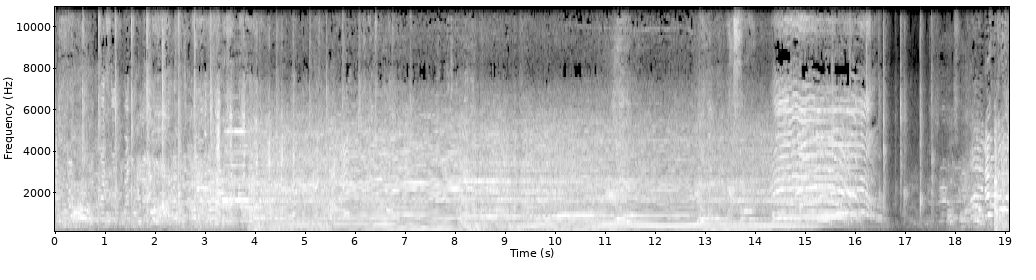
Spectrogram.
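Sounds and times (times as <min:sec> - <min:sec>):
crowd chatter: 0:00.0 - 0:15.5, 0:17.1 - 0:19.0
electric guitar ringing chord: 0:03.5 - 0:15.4
low amp drone: 0:03.8 - 0:15.3.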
